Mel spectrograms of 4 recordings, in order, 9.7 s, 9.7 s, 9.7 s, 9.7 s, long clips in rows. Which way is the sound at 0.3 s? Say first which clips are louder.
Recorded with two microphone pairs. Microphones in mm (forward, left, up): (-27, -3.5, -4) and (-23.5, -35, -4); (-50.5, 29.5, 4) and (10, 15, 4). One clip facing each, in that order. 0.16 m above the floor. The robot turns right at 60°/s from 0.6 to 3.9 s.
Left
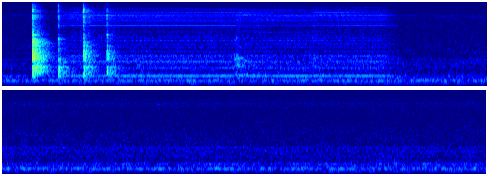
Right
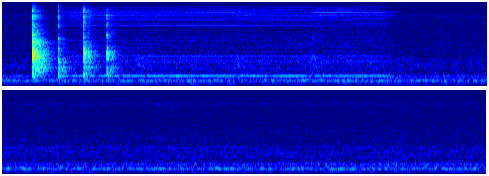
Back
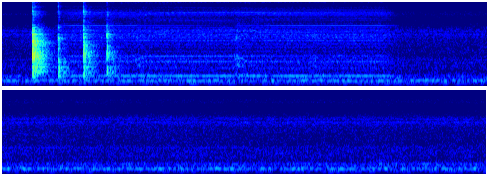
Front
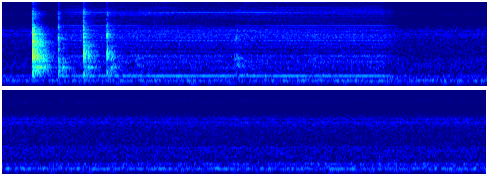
Right 1 dB, back 2 dB; 135° right.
